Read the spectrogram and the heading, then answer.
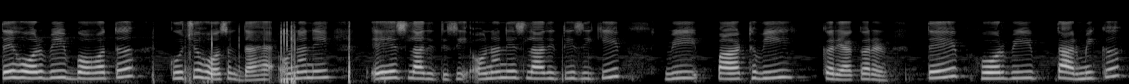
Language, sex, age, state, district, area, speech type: Punjabi, female, 18-30, Punjab, Mohali, urban, spontaneous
